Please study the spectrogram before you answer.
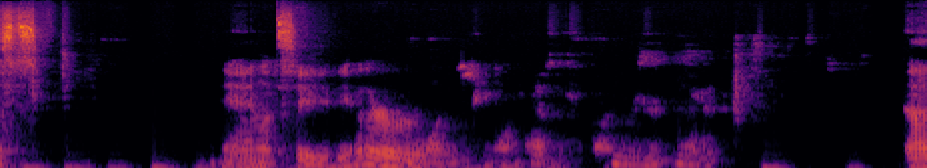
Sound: speaks faintly

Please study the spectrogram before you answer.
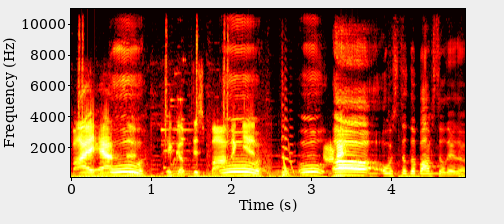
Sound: none

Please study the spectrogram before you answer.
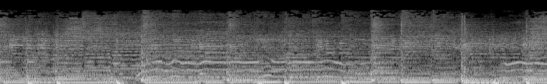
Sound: whining

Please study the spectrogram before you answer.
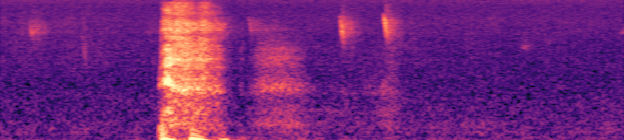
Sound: laughs

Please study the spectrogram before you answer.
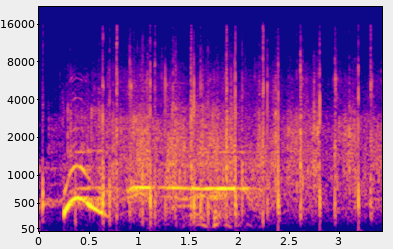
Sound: applause

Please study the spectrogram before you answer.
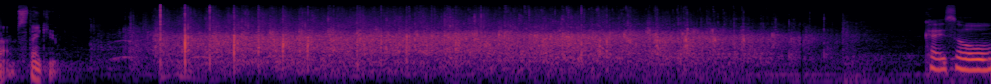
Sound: applause

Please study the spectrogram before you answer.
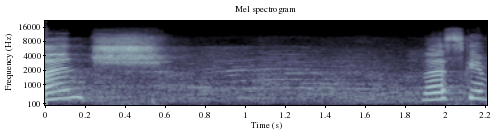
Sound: audience chattering

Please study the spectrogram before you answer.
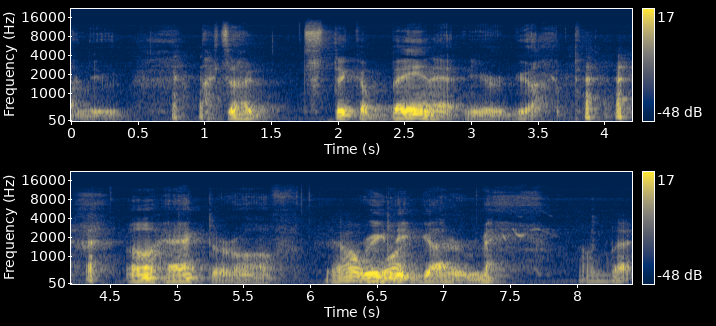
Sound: laughter

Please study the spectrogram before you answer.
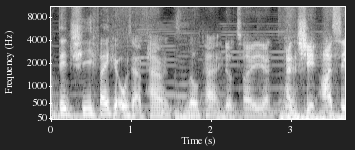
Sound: none

